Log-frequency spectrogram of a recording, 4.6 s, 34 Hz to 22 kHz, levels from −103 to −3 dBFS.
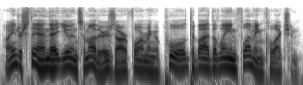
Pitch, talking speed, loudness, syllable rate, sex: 115 Hz, 225 wpm, -16 LUFS, 5.8 syllables/s, male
